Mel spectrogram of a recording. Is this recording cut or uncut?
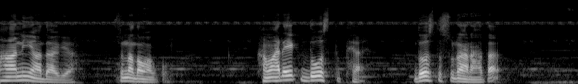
uncut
